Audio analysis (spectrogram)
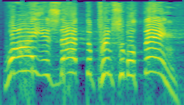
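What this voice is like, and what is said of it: Raised, loud voice. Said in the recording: “I'm raising my voice on a purpose”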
